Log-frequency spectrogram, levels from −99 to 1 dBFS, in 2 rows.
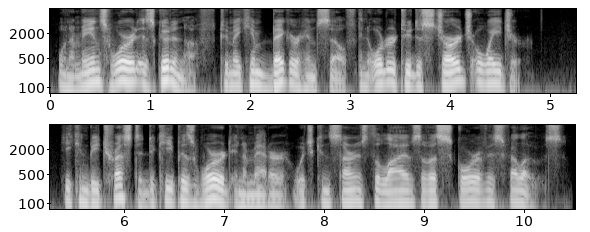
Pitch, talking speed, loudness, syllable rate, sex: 105 Hz, 225 wpm, -18 LUFS, 5.4 syllables/s, male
